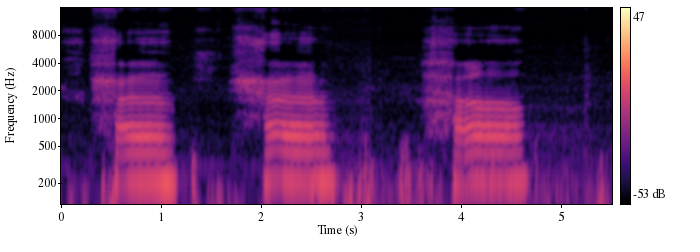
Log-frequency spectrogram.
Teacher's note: ہا حلق کے بالکل سینٹر سے پروناؤنس کیا جائے گا۔ حلق کے درمیان والے حصے سے ہا ادا ہوتا ہے، جسے ہم ہوا باہر نکالتے ہیں ویسے ہی اس کو پڑھیں گے کر کے، جیسے ہماری آواز نکلتی ہے ایسے ہا ہا ہا۔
